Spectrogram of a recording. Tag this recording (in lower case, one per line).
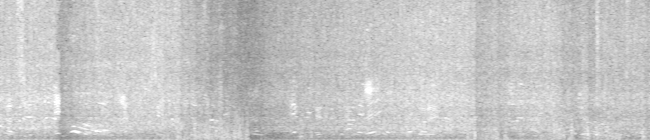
car
vehicle
speech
